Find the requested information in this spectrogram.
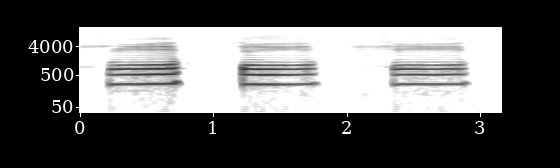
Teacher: kalau huruf Kho itu dia makhrajnya lebih dekat dengan huruf qof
